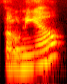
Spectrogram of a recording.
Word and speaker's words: fonio: so this is phono it's spelled f n IO fonio and I have seen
